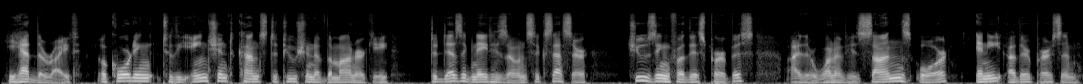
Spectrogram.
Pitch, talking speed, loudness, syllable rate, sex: 115 Hz, 165 wpm, -21 LUFS, 5.6 syllables/s, male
